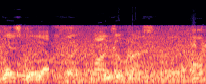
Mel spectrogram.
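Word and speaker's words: BlazBlue: Blaze blue, yep. Blaze or blast? Huh? Blaze or blast? Blaze. It's pronounced blaze, but without the E.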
